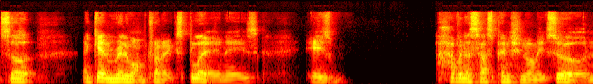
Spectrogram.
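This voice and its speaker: This man's voice has a dark, mellow tone and a Hull accent. His pitch varies in an ordinary way. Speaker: pension adviser. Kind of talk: webinar presentation. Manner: fast.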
